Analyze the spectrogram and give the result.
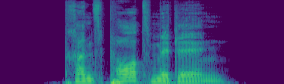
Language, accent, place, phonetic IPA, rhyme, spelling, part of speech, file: German, Germany, Berlin, [tʁansˈpɔʁtˌmɪtl̩n], -ɔʁtmɪtl̩n, Transportmitteln, noun, De-Transportmitteln.ogg
- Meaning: dative plural of Transportmittel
